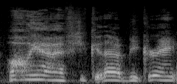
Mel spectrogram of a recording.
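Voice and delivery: high, pleading imitation of the stranger; distraught man. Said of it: "like, distraught".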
